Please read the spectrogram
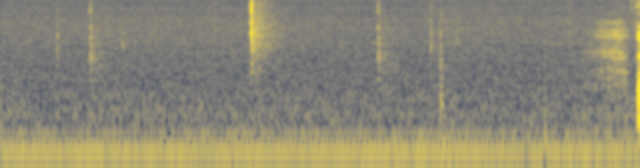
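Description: A few faint, scattered computer mouse clicks, one a little sharper about a second and a half in, over a steady low hum.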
